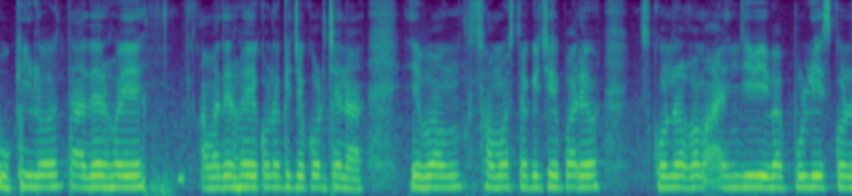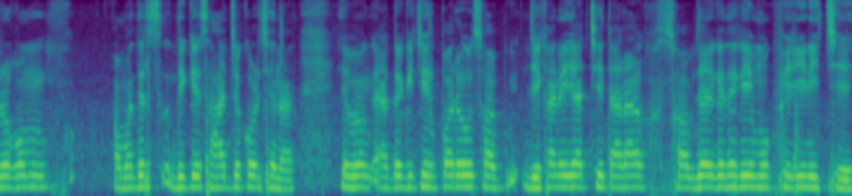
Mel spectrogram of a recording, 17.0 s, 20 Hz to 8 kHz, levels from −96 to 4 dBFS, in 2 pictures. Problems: background sounds at intervals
